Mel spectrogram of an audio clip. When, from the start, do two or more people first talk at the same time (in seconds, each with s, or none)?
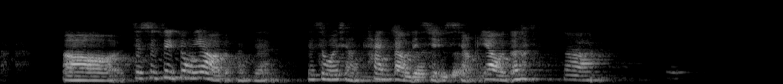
3.5 s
